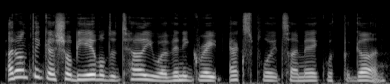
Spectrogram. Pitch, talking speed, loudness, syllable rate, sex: 205 Hz, 290 wpm, -18 LUFS, 6.0 syllables/s, female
